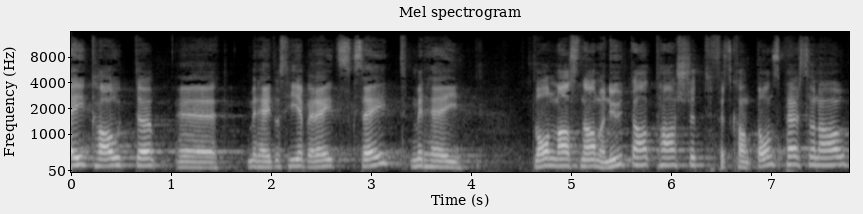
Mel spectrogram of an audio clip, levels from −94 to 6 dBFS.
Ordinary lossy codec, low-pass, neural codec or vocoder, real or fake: MP3, 64 kbps; 14.4 kHz; codec, 44.1 kHz, 7.8 kbps, DAC; fake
